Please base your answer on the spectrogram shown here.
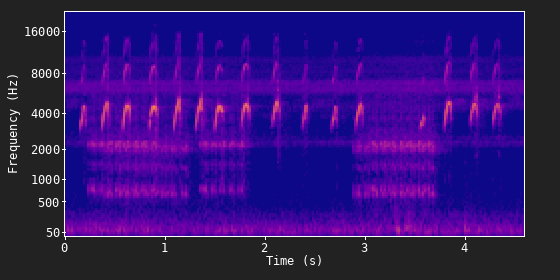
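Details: White-breasted waterhen chick calling its mother: quick, high, upward-flicking peeps about four per second, with two bursts of a lower buzzy, rattling trill, over a steady thin high whine.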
